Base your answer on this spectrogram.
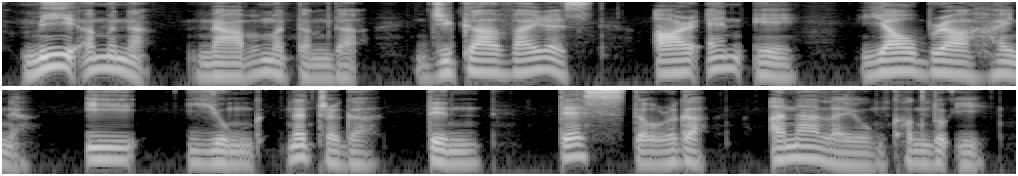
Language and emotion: Manipuri, neutral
